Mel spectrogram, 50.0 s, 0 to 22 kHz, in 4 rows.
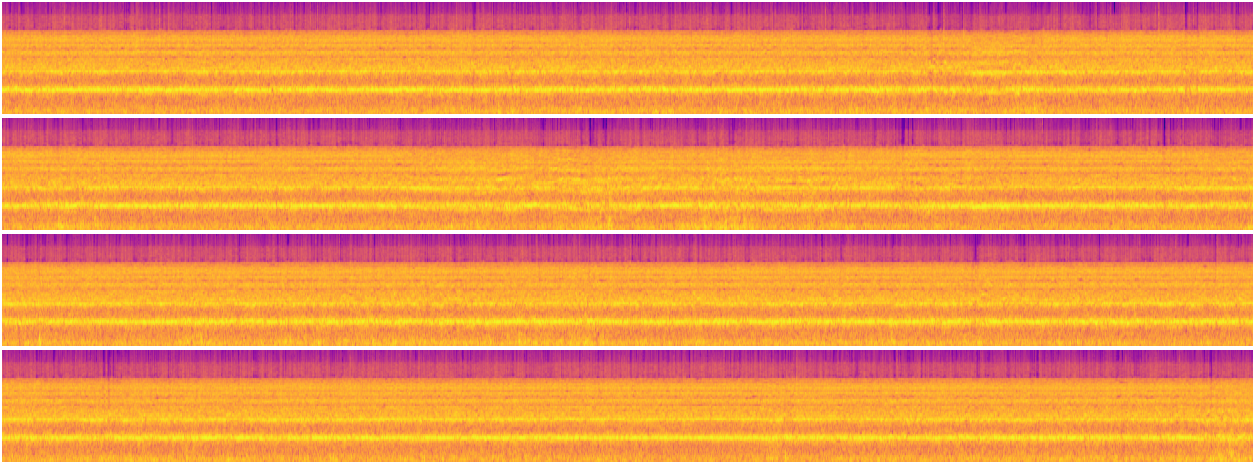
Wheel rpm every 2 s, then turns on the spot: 230, 230, 230, 230, 230, 230, 230, 230, 220, 220, 220, 230, 230, 230, 230, 230, 230, 230, 240, 230, 230, 230, 240, 230, 230.
none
